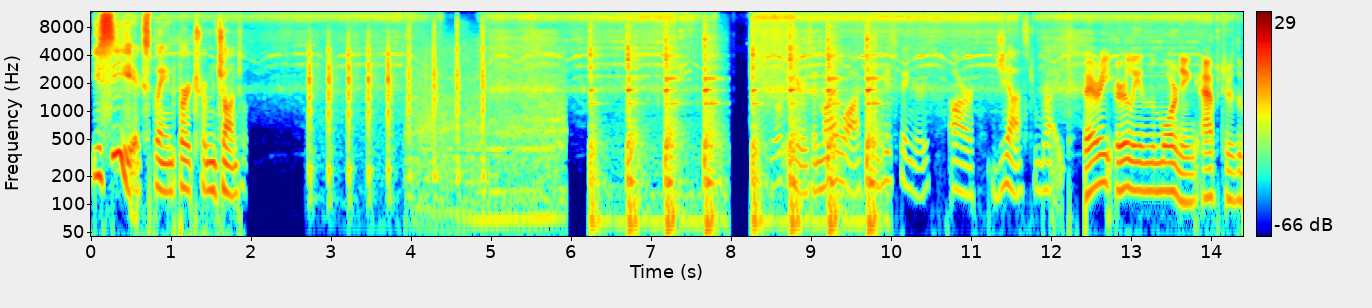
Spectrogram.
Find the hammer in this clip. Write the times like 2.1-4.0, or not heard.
2.7-10.0.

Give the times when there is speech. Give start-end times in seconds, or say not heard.
0.0-1.9, 8.5-14.3.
